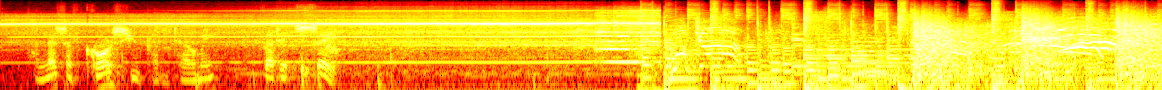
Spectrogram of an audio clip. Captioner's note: alarm Buzzing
